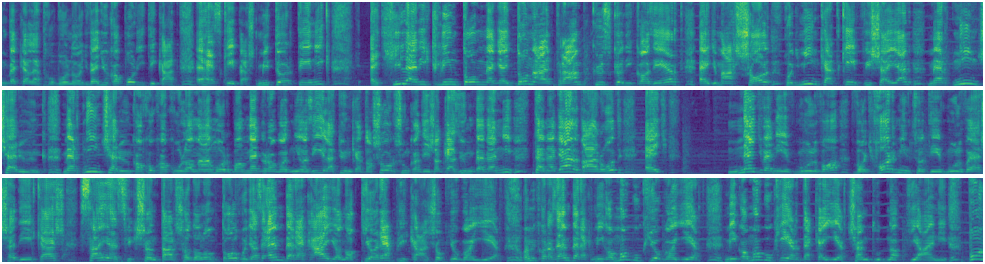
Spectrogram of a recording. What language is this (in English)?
Hungarian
